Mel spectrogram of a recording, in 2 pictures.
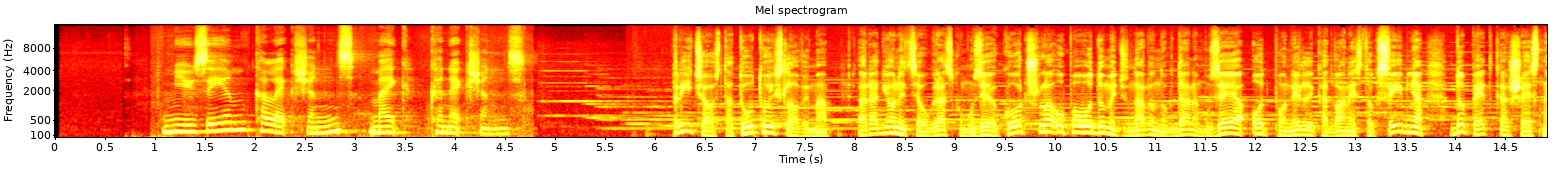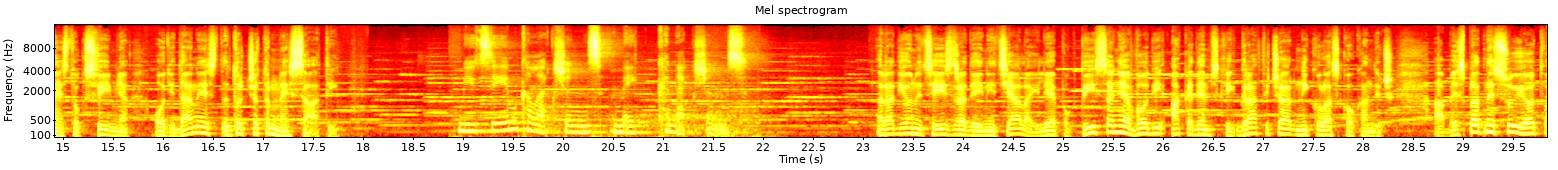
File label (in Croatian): JINGLE; RADIONICE U MUZEJU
